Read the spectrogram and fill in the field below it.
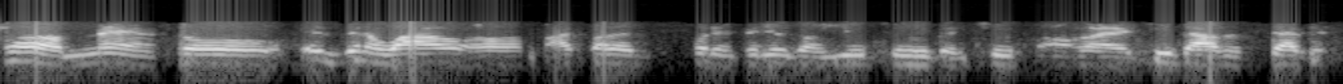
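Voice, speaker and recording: Young man from Ghana, easygoing comedian guest, gravelly husky voice, tinny phone sound. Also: a little high, huge pitch swings, moderate pace. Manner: easygoing, upbeat, chatty with fillers. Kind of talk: casual interview.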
